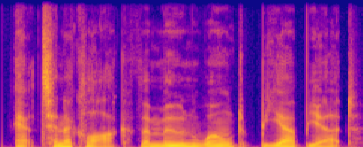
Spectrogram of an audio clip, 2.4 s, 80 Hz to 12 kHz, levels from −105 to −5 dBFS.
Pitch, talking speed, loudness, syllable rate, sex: 120 Hz, 225 wpm, -17 LUFS, 4.5 syllables/s, male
